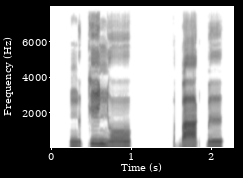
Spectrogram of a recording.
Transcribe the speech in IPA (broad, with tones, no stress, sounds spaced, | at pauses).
ŋ ɨ˧ k iː˦ ɲ oː˧ | ɓ aː˨ k͡p ɨ˧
